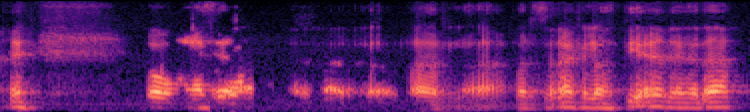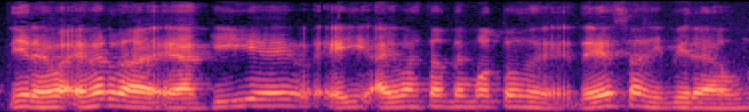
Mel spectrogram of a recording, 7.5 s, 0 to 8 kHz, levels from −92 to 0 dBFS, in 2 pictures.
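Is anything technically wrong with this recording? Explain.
Yes, there are two faults.

Between 1.06 and 2.14 s the speech is suppressed in double talk. For about a second the voice sinks, at its deepest by roughly 30 dB. The likely cause is an echo canceller that heard both ends talking at once, could not separate the local talker from the loudspeaker echo, and turned everything down. A network dropout would leave clean silence or glitches. Here the level ducks while someone else is talking.

From 1.14 to 1.18 s, inside that dip, a brief scrap of the other side's voice leaks through at a level only slightly below the speech. This is likely the far-end voice coming out of the device's loudspeaker and reaching the microphone without being fully cancelled. It differs from room reverb or a repeated echo of the talker because it is a different voice, short, and not a delayed copy of the main speech.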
